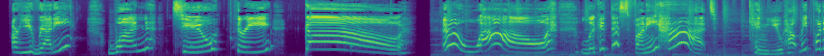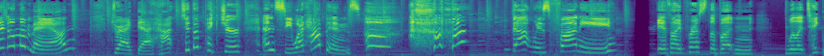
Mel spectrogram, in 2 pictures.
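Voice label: American, toys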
